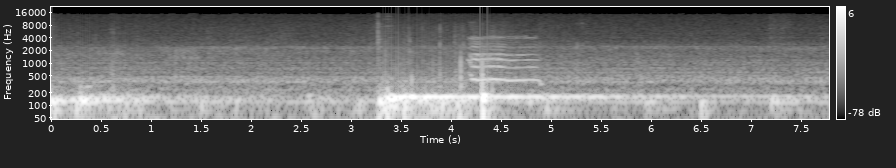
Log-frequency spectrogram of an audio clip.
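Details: Kitten in Gaia's litter, stirred awake at bedtime when a space heater was switched on and now restless and climbing; one short, bent mew midway through, with knocks and a constant low rumble around it.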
